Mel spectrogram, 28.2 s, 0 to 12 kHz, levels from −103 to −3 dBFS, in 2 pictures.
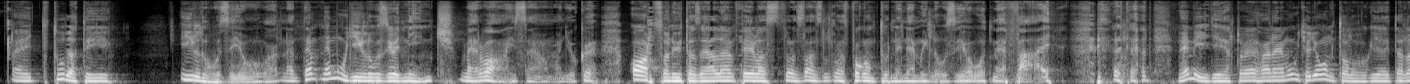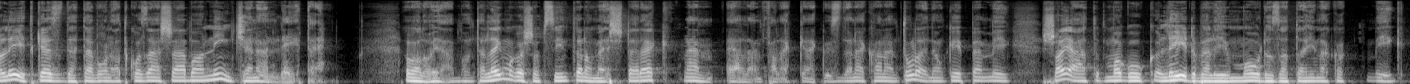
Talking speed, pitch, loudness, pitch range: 135 wpm, 135 Hz, -21 LUFS, 125-145 Hz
